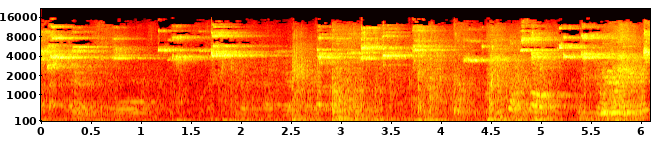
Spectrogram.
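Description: Basketball game in a gym: sneakers squeaking on the hardwood floor again and again, the ball bouncing, and players calling out.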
